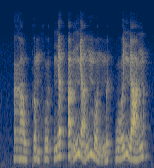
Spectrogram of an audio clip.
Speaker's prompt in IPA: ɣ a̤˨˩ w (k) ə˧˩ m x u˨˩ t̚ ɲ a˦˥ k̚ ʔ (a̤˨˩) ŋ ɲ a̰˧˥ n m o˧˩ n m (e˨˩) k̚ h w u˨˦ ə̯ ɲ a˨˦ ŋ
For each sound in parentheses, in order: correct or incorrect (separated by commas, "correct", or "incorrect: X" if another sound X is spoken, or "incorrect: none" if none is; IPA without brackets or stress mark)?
correct, incorrect: a̰˧˥, correct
